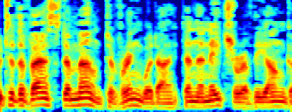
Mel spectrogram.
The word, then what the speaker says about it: ringwoodite: "Z-waves caused by the water being released from a mineral known as ringwoodite."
